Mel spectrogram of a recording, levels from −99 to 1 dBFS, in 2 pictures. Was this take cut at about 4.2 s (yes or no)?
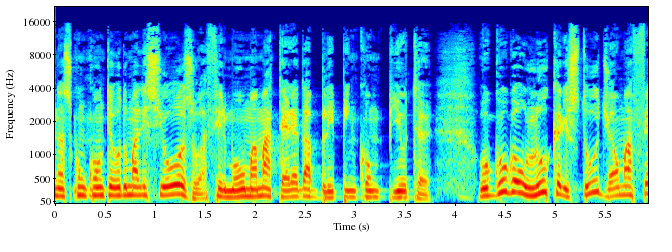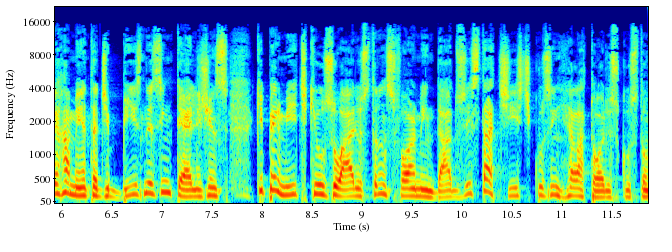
no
